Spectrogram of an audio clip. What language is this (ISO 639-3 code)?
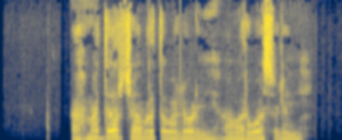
pus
